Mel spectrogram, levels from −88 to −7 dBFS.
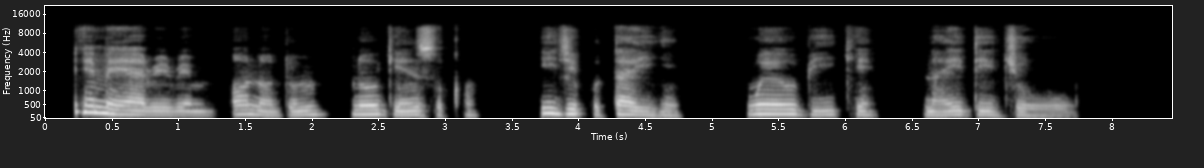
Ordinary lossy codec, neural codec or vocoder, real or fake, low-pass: AAC, 48 kbps; none; real; 10.8 kHz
